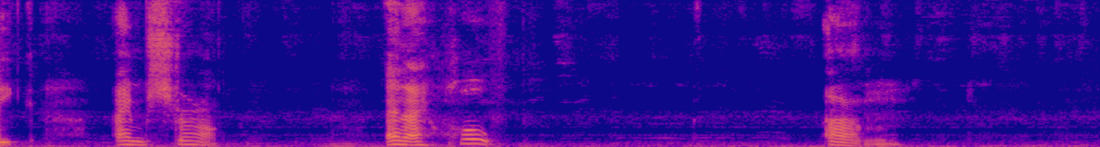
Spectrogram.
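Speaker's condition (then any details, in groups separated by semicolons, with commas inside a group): Cerebral palsy; sounds out of breath after therapy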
